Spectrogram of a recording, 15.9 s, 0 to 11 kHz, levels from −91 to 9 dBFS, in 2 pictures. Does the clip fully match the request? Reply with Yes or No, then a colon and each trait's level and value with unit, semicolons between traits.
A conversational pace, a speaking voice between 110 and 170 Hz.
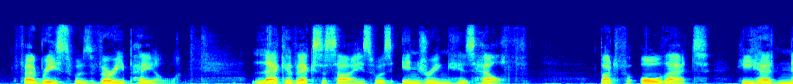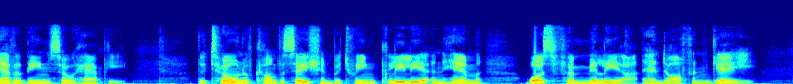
No: slow, 130 wpm; low, 135 Hz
